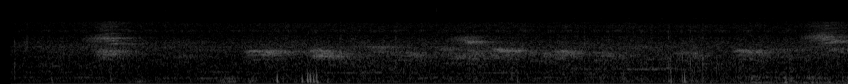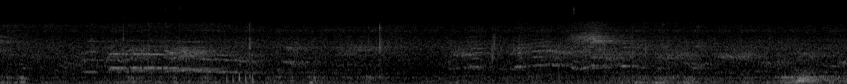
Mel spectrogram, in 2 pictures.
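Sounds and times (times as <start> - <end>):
long steady bird call: 0.4 - 16.9
birds chirping: 2.5 - 9.1, 13.0 - 16.3.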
